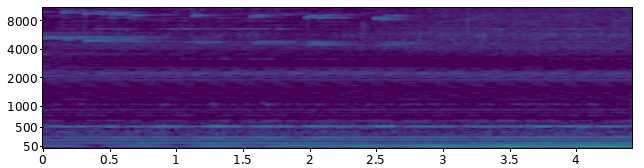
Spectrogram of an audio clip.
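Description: Faint background music of sustained, steady chime-like tones, with a low rumble growing louder from about a second in.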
